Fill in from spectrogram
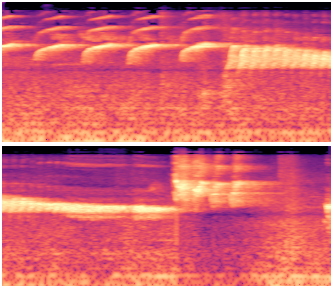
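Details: White-rumped shama at the close of the breeding season gives several quick arched notes, then a long, smoothly falling whistle lasting about three seconds, ending in a sharp high flourish.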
